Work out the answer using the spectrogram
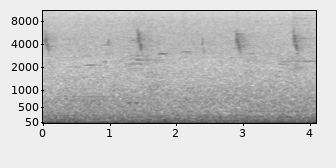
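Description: A bird calling repeatedly: about four short, high, falling notes, roughly a second and a half apart, with a few fainter short notes between. Under them runs a steady low rumble on the microphone.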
